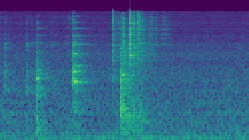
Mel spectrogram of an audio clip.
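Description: Kitchen knife cutting a sandwich in half on a ceramic plate, the blade clicking and scraping against the plate: three short clicks, then a longer scrape a little past halfway.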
